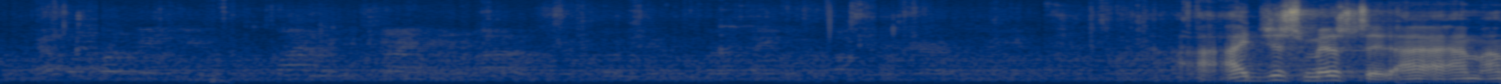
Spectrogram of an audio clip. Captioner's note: reporter faintly speaking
